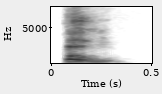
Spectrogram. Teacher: eu já tenho aqui um ditongo decrescente, mas agora eu já tenho a marca de nazalidade · Então mais uma vez, ó, não separa, o A é vogal, a letra O é semivogal, tem o som mais fraco. Então, ó, eu já tenho aqui um ditongo decrescente. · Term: ditongo decrescente nasal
